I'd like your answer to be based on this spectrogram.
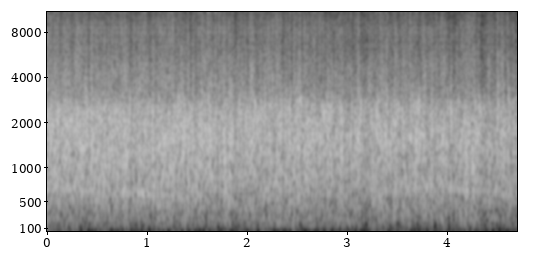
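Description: Loud studio audience applause on the Kaun Banega Crorepati quiz show set, a thick, sustained roar of many hands clapping at once, steady from start to finish with no talking over it.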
